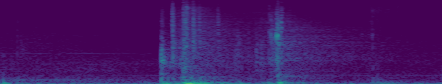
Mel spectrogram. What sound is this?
window closing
